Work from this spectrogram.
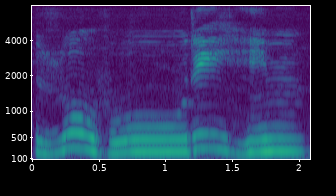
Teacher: واؤ مد ہے، دو الف کے برابر کھینچ کے پڑھیں گے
